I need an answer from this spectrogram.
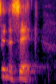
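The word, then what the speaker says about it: Sinosic: Misspeak Elvis Sionsic's names. Elvis Sinisic. – Sinisic, yeah. There we go.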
